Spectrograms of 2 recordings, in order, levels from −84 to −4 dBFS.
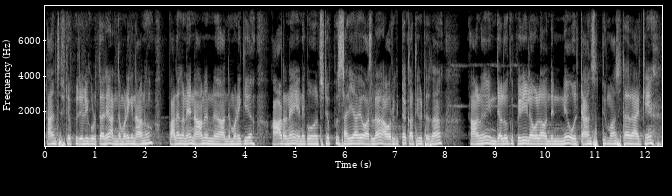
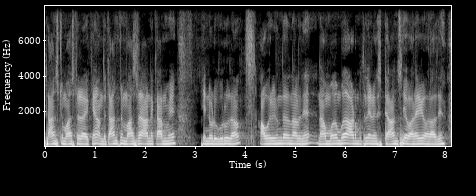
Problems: background sounds at intervals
